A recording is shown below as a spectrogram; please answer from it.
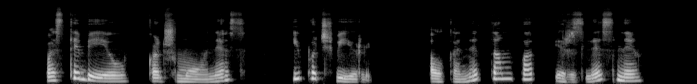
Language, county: Lithuanian, Šiauliai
